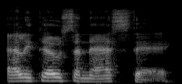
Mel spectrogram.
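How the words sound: It is said with an American accent.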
